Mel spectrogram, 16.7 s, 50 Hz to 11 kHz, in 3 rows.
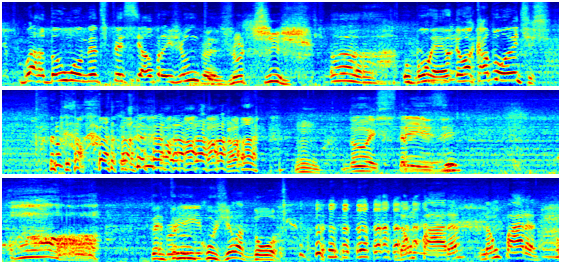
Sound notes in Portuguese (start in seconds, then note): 5.8 risadas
